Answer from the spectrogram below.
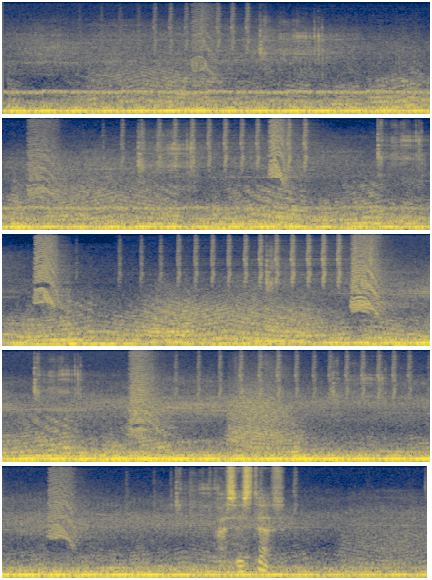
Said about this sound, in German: Klingt wie eine Maschine, die läuft. Ja. Wie eine Steinbohrmaschine. Aber heute wird nicht gearbeitet. Heute ist Feiertag. Maschinen kennen keine Feiertage. Klingt ein bisschen unheimlich, finden Sie nicht? Scheint näher zu kommen.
